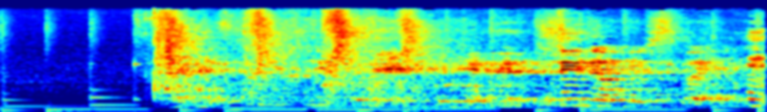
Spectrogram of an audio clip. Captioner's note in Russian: смех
